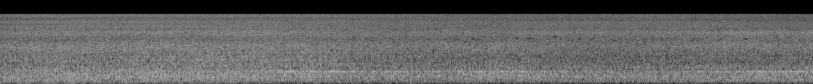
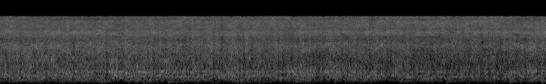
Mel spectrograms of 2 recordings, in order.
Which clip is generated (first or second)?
second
